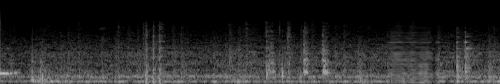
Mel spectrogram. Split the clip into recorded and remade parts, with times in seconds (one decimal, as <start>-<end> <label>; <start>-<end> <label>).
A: 0.0-3.9 recorded; 3.9-4.4 remade; 4.4-5.0 recorded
